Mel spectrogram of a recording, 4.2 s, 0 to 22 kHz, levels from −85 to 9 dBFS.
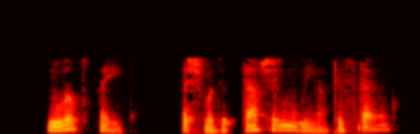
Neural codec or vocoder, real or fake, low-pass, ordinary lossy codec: codec, 16 kHz, 0.5 kbps, X-Codec, HuBERT features, trained on balanced general audio; fake; 3.6 kHz; MP3, 16 kbps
